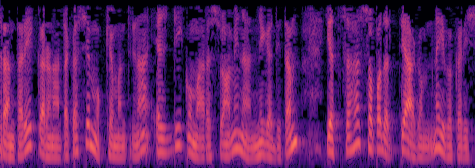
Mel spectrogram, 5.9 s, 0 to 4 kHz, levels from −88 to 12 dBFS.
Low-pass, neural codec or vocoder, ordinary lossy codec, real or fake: 3.6 kHz; none; none; real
